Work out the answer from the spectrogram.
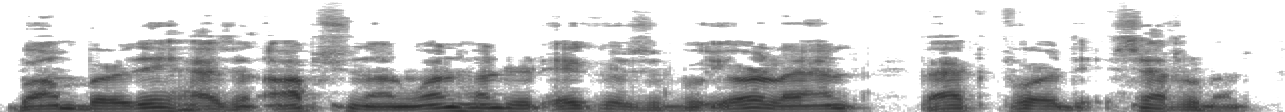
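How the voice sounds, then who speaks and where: A man's voice: on the low side, moderate pace, a little mellow, pitched above the performer's own voice. A man voicing a combative, mocking councillor in a storybook, needling and accusing.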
